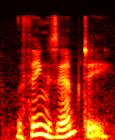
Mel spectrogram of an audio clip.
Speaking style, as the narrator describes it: said Spargo

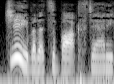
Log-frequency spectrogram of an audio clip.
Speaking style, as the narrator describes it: cried the laughing girl

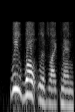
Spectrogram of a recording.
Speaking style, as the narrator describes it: cried both boys

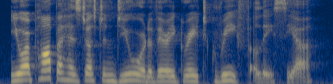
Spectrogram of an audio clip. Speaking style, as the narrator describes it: the young man said gravely

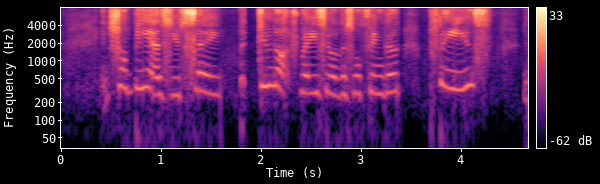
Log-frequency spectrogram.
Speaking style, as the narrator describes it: cried

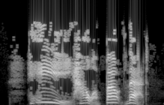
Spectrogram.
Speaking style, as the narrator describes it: Bud exclaimed happily

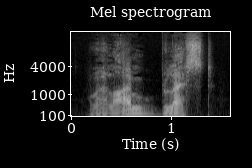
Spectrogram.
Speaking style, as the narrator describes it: exclaimed the chief constable once again

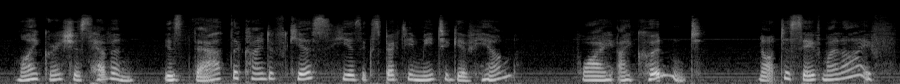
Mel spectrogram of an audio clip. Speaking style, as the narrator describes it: she whispered in an awed voice

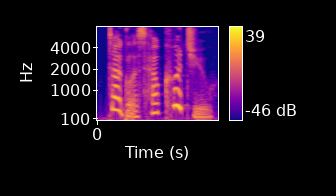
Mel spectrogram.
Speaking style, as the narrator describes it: exclaimed Leslie

